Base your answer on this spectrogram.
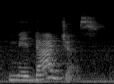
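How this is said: It is said with a Colombian regional accent. "Colômbia"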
